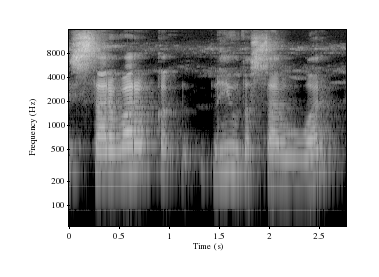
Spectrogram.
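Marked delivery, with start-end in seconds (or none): none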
